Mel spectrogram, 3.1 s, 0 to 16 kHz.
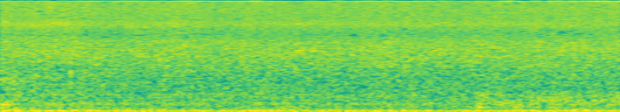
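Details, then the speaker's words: LG WD-M1070D6 front-load washer that showed an LE error, after replacing the motor sensor. A soft, steady drum whoosh with sloshing water and no harsh scraping or knocking: normal spin, and the error no longer appears. "alhamdulillah nggak ada lagi bunyi-bunyi yang kasar dan mesinnya berputar normal"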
